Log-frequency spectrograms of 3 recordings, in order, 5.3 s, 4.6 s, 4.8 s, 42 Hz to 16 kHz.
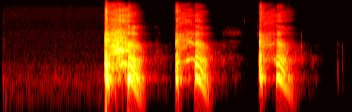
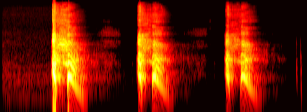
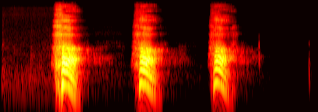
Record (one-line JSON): {"three_cough_length": "5.3 s", "three_cough_amplitude": 29204, "three_cough_signal_mean_std_ratio": 0.32, "cough_length": "4.6 s", "cough_amplitude": 29204, "cough_signal_mean_std_ratio": 0.29, "exhalation_length": "4.8 s", "exhalation_amplitude": 26530, "exhalation_signal_mean_std_ratio": 0.29, "survey_phase": "beta (2021-08-13 to 2022-03-07)", "age": "45-64", "gender": "Male", "wearing_mask": "No", "symptom_none": true, "smoker_status": "Never smoked", "respiratory_condition_asthma": false, "respiratory_condition_other": false, "recruitment_source": "REACT", "submission_delay": "3 days", "covid_test_result": "Negative", "covid_test_method": "RT-qPCR", "influenza_a_test_result": "Negative", "influenza_b_test_result": "Negative"}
